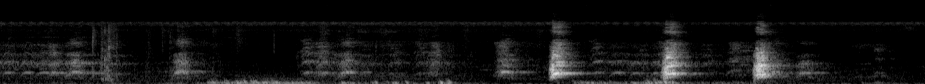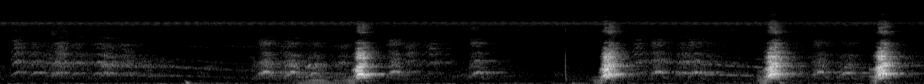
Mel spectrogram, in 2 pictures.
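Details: German Shepherd on night guard duty, barking at a dog outside to protect territory; softer whining, yelping calls mixed with sharp single barks repeated every second or two, some low thumps and a faint high hum.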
